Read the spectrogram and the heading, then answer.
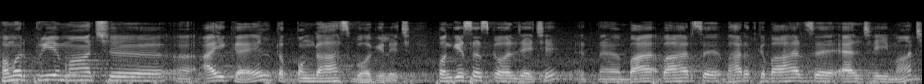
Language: Maithili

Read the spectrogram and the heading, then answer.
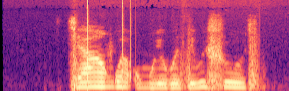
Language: Kinyarwanda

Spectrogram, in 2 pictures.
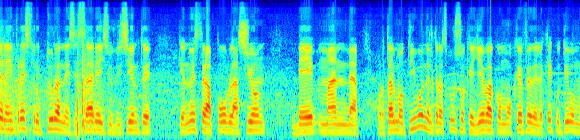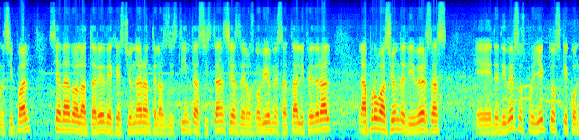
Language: Spanish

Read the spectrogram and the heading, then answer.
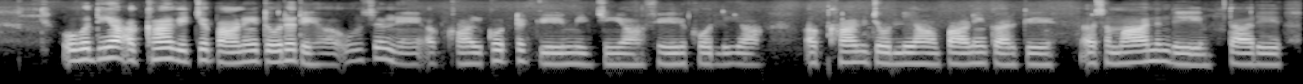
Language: Punjabi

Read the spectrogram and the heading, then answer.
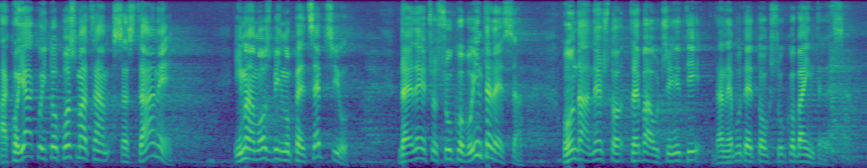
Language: Serbian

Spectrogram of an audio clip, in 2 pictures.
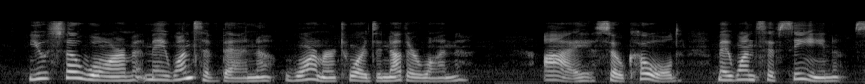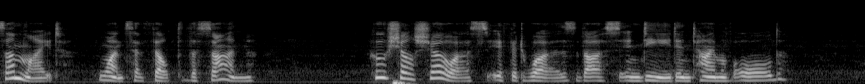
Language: English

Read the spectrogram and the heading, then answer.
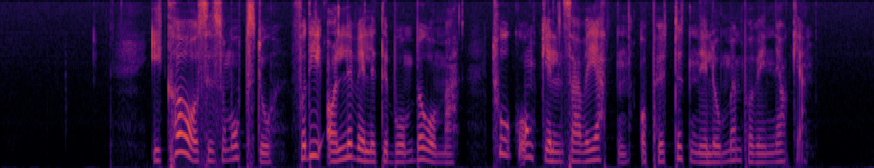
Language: Norwegian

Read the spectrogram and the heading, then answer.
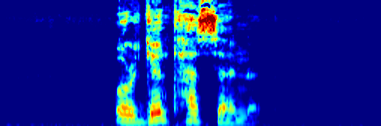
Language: Kabyle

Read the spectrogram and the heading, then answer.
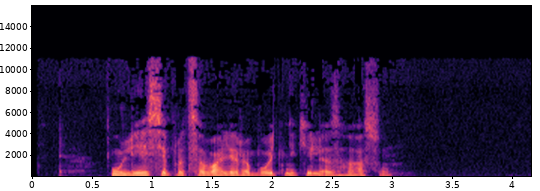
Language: Belarusian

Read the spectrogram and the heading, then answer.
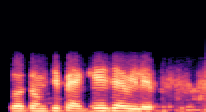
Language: Konkani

